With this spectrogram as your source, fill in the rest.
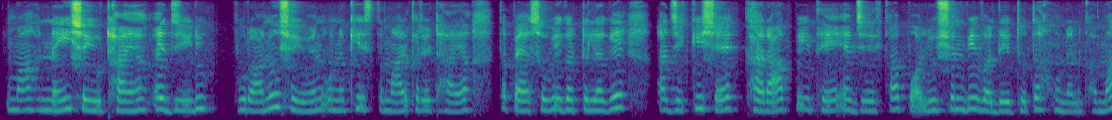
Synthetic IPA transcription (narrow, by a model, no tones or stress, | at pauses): mãnɐiʃɐjʊʈʰaːɦijãʔɛ̃ːd͡ʑeːɗijũpʊɾaːnũʃɐjũɦɪnɪ̆ʊnkʰeːɪst̪eːmaːlkɐɾeʈʰaːɦijãt̪ɐpɛːsobʱiɡʱɐʈɪlɐɡeɐd͡ʑeːkiʃɐɪxɐɾaːbpit̪ʰeɛ̰̃ːd͡ʑeːkapɔ̰ːljuːʃənbiʋɐɾd̪et̪ʰot̪ɐhʊnənɪ̆kʰãːmã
